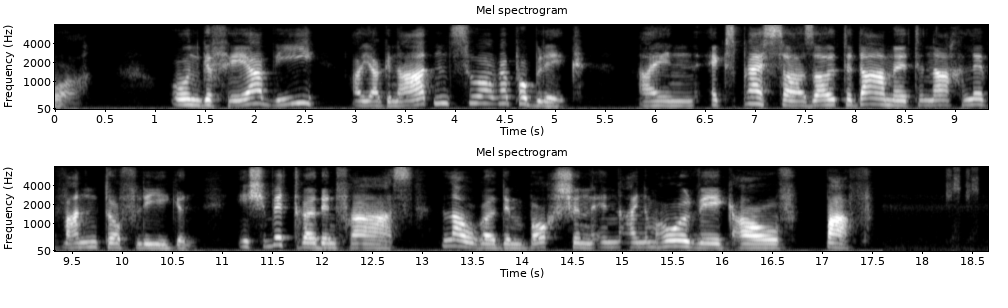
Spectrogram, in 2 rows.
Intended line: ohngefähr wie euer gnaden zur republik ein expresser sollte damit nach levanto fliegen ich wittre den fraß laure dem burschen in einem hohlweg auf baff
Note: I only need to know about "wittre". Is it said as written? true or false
true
